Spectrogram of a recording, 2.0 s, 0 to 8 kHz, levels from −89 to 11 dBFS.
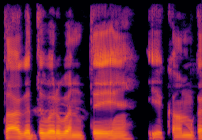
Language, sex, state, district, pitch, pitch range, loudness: Hindi, male, Uttar Pradesh, Etah, 105 Hz, 100-105 Hz, -17 LUFS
